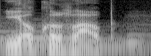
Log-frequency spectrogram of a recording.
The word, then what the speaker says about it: jökulhlaup: This Icelandic term, pronounced jökulhlaup, refers to a sudden release of water when a volcano's fiery heat melts a substantial amount of glacial ice.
